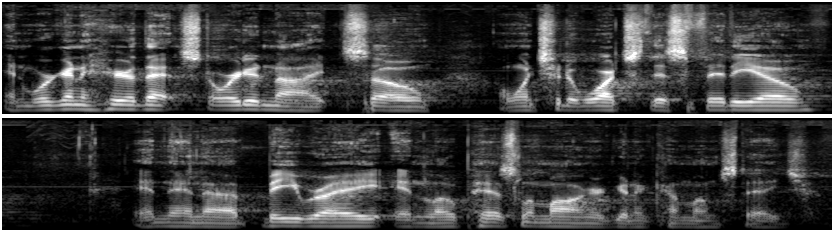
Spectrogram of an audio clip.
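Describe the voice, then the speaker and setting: A man's voice: on the low side, steady tone, normal speed, fairly bright tone, slight background noise. A man hosting a conference, introducing the keynote in a reflective, conversational way as he builds his point with examples. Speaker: event host introducing the keynote. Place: conference stage in a large hall. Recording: long hall reverb.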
